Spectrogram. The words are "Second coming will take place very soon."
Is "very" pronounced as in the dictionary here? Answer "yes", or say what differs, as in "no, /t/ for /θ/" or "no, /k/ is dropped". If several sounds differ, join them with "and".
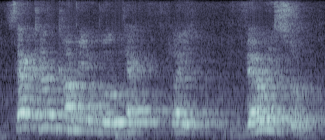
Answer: yes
